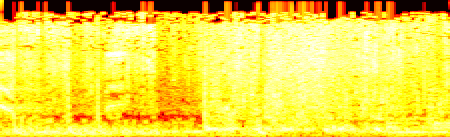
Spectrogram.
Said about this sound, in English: for that splash.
